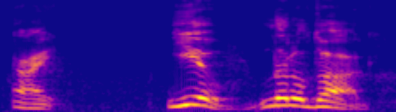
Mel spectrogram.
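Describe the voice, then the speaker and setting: Playful slow-talking man gaming. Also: a little high, big pitch swings. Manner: playful, taunts the game's animals. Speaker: gaming video host. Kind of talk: let's play commentary.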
